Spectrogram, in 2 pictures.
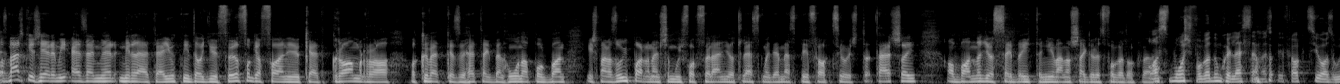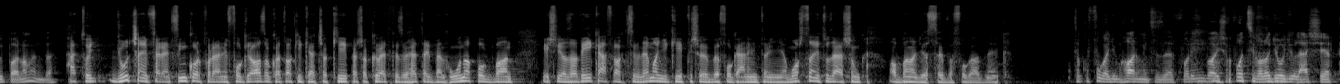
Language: Hungarian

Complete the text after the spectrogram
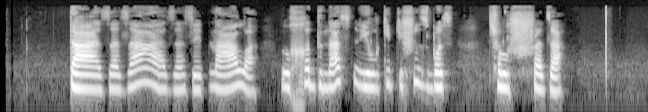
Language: Abkhazian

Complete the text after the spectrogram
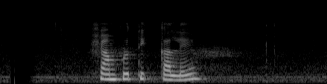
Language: Bangla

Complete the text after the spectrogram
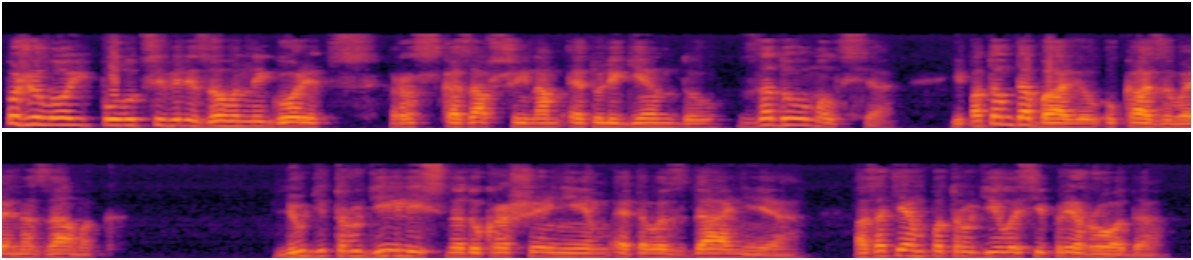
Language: Russian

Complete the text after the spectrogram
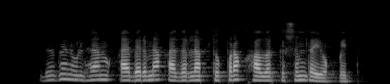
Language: Bashkir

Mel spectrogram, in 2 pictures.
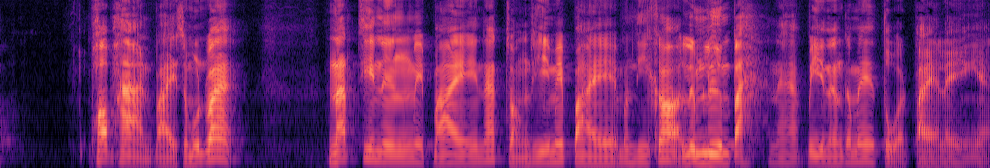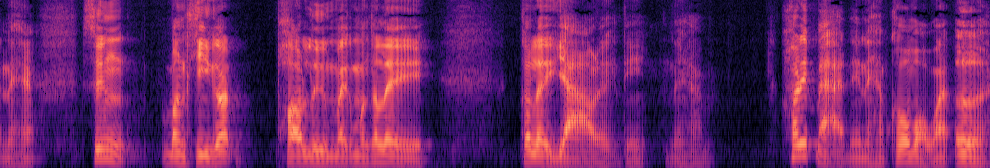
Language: Thai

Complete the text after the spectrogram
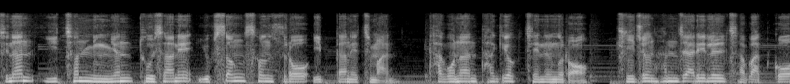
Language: Korean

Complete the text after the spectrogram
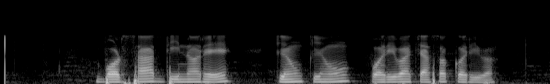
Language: Odia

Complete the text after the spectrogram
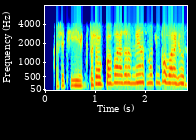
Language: Kashmiri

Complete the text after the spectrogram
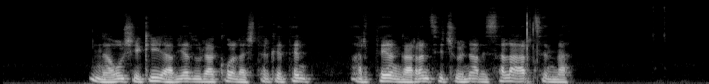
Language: Basque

